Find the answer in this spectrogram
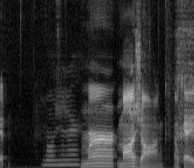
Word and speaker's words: Mjolnir: Mjolnir. Mahjong. Okay, it's not hard. It's pronounced Mahjong.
